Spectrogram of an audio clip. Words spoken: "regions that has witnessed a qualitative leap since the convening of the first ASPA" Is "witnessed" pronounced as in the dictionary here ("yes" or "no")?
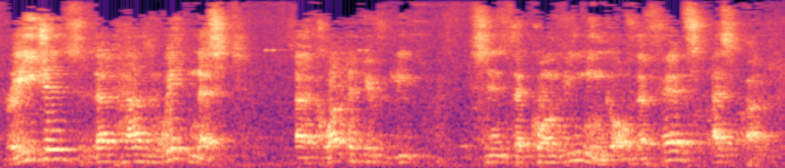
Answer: yes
